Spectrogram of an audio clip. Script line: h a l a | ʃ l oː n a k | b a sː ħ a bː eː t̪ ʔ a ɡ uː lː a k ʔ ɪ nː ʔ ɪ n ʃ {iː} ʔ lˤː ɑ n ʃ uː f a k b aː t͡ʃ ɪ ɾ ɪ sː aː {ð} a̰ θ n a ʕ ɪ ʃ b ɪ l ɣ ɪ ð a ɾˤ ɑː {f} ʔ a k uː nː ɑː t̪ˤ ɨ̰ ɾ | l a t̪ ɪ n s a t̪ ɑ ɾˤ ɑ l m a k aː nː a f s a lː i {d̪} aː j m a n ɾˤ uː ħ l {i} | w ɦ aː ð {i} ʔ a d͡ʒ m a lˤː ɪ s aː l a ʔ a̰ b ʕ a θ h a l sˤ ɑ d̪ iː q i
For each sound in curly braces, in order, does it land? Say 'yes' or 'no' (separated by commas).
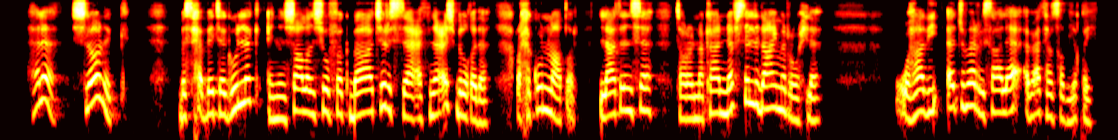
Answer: no, no, no, yes, no, yes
